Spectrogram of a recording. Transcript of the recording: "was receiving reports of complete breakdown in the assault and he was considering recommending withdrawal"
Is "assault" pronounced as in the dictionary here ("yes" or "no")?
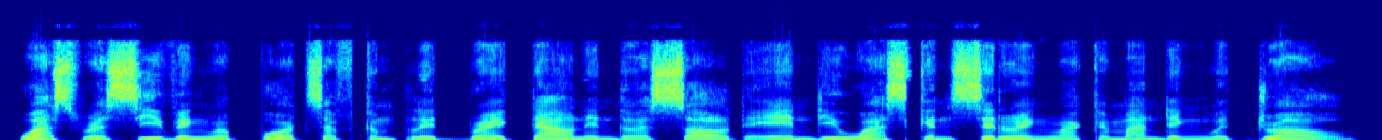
yes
